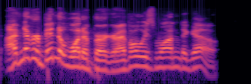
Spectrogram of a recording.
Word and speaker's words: Whataburger: It's not an R in Whataburger. I think you. Whataburger. Oh, it's what's a burger? – Pronounce it right. – Yeah. – Oh, what a burger. What a burger. – It's like, what a burger. Like, it's like if you what ate a burger and you're like, what a burger.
